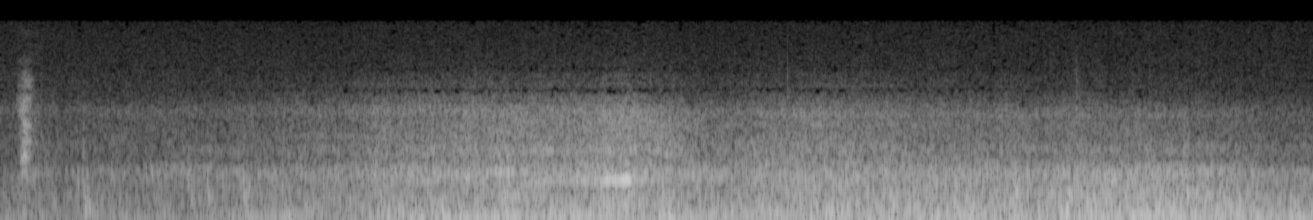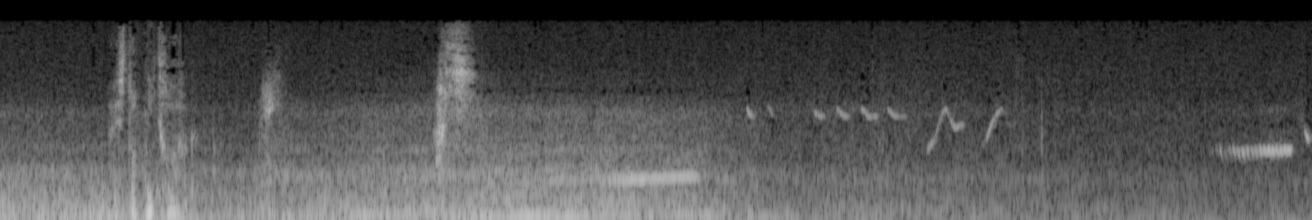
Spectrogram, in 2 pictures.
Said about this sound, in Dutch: Luister eens. Hoor je dat? Een auto? Ja. Die komt uit het dorp.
